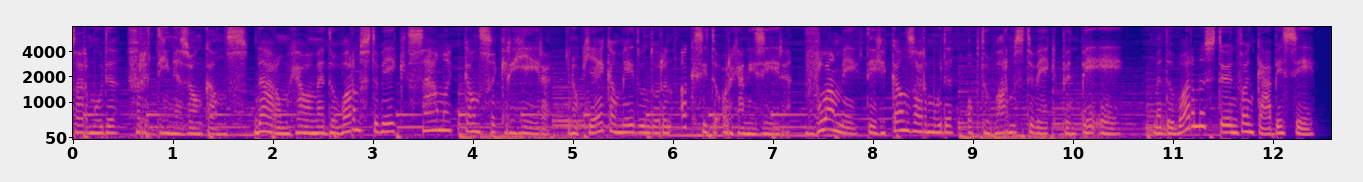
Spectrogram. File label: NL Computer Radio; 35s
